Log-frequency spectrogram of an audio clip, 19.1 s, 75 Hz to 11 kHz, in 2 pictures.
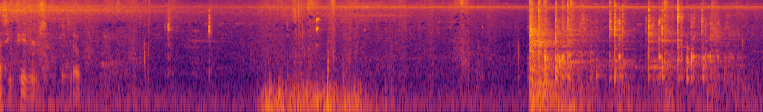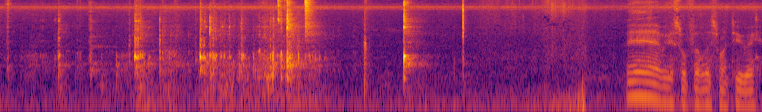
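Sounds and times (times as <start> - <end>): bird feeder clattering: 6.6 - 13.8.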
